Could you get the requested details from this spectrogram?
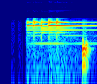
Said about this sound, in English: And there's the bell, ladies and gentlemen. We are now ready.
